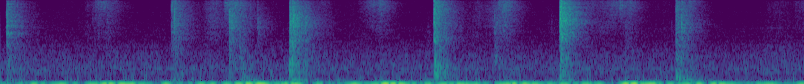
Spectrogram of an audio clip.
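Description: Nunchaku swung through a neck pass and caught: about a dozen quick, irregular sharp slaps and swishes as the sticks and rope whip round and hit the hands.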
